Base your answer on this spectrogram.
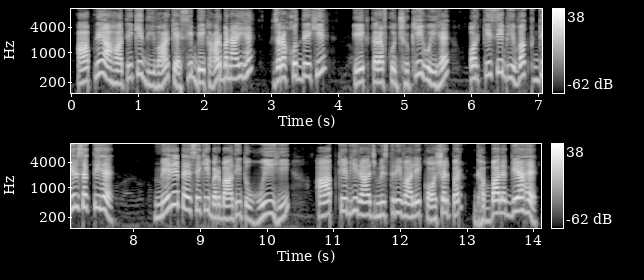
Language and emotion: Hindi, angry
